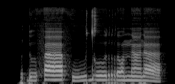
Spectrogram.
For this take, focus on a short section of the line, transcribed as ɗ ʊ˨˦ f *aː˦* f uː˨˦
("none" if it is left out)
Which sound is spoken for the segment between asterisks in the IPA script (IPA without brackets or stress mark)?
aː˦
